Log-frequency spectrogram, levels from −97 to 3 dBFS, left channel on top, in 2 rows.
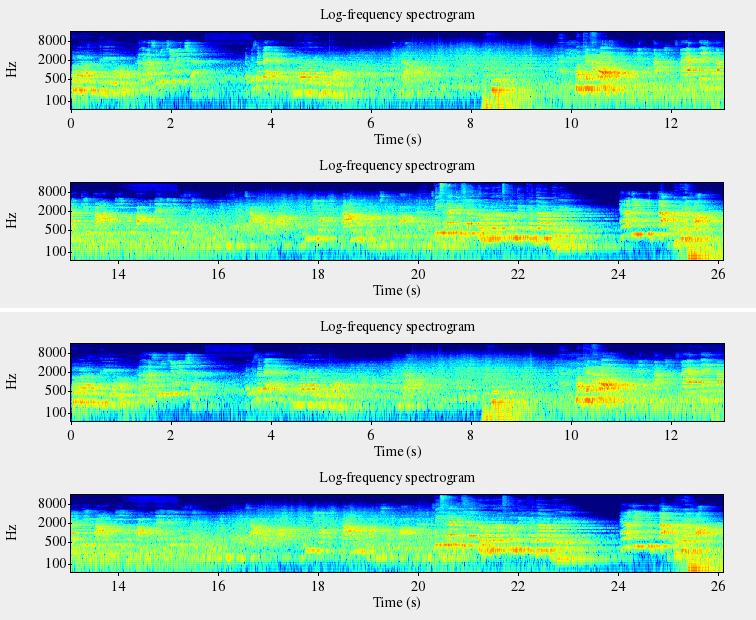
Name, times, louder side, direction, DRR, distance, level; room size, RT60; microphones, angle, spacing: voice 1, 0.0-1.1 4.4-5.5 8.2-8.7 9.7-10.9 20.0-23.2 25.1-25.6, left 1 dB, 30° left, -5 dB, 2.7 m, -25 dB
voice 2, 1.3-2.6 3.4-4.3 6.4-8.0 9.5-10.8 11.2-21.1 24.0-25.8, left 1 dB, 75° left, -4 dB, 3.4 m, -30 dB
sound 1, 2.7-21.0, equal, ahead, 0.8 m, -39 dB
17.5 x 17.0 x 2.3 m, 2.6 s
head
